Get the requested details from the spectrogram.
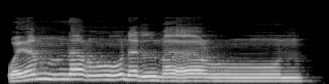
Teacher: واو مدہ الف مدہ واو مدہ ایک ایک الف کی مقدار میں کھینچ کر پڑھیں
